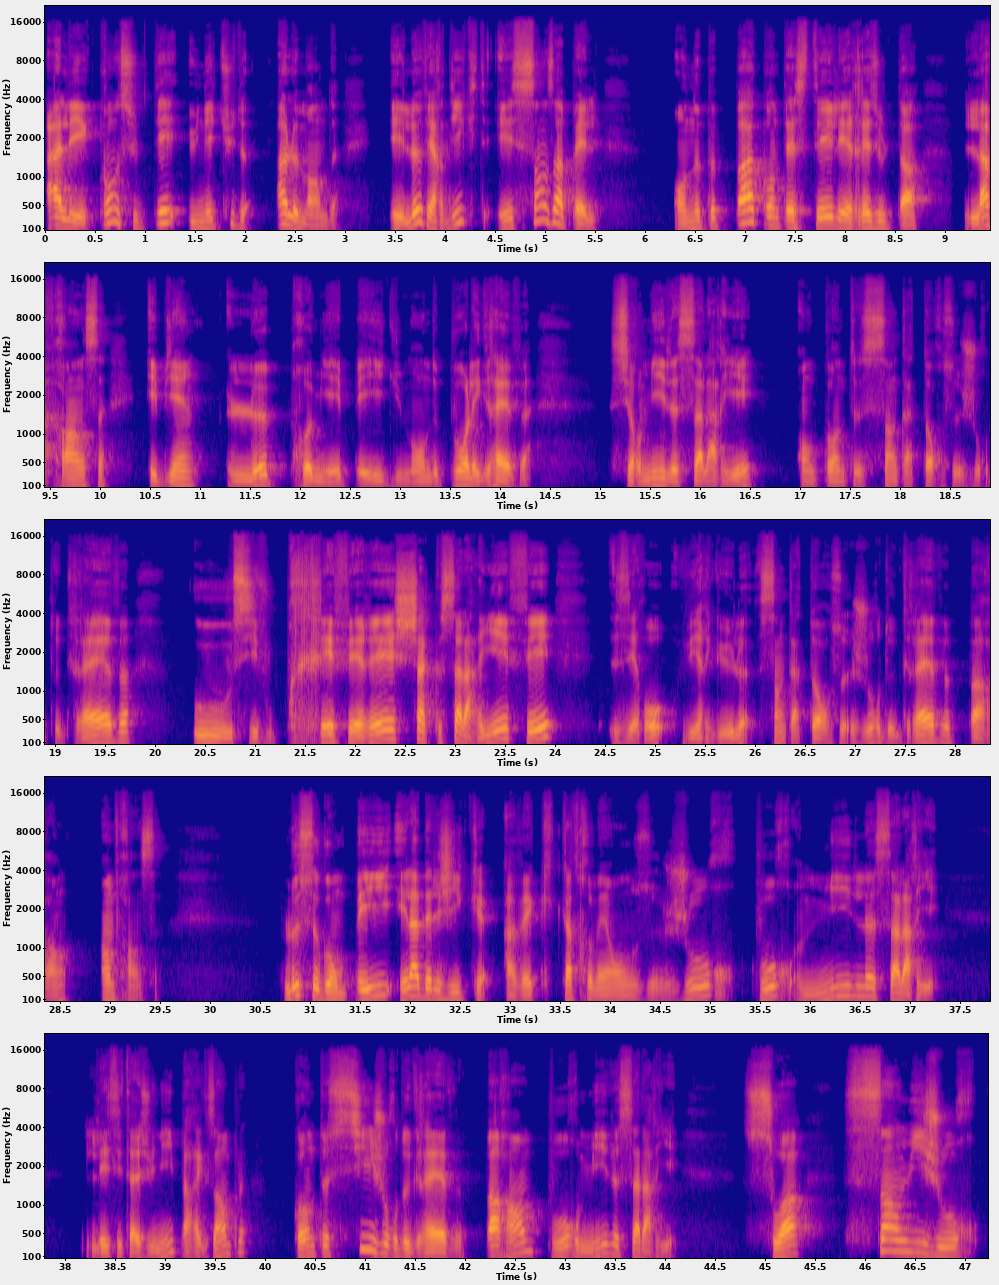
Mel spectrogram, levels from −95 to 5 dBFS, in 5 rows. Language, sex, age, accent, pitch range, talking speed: French, male, 50-69, French, 100-150 Hz, 105 wpm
